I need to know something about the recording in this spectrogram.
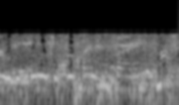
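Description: Indistinct chatter of several overlapping voices, none standing out, at a steady level.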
